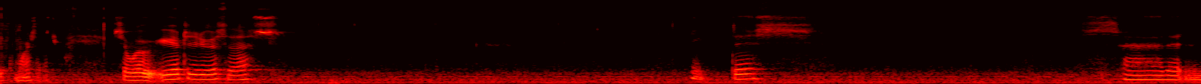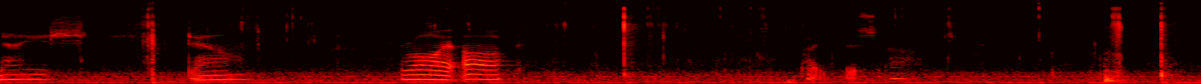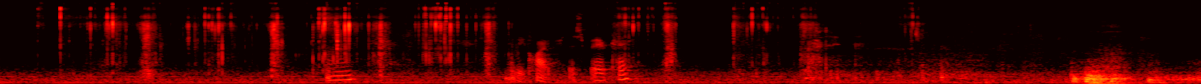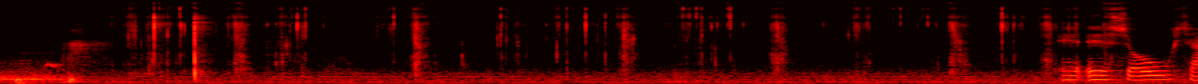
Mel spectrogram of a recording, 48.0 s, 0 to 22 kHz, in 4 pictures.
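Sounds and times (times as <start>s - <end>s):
slime crackling and popping: 13.2s - 15.7s, 16.3s - 20.4s, 21.4s - 29.4s, 30.0s - 32.4s, 37.1s - 48.0s
slime crackling pops: 37.2s - 39.2s.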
